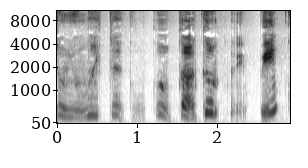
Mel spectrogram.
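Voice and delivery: put-on hushed, soft, pouting little baby voice.

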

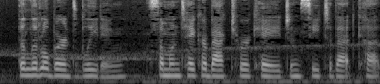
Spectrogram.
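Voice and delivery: plain

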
